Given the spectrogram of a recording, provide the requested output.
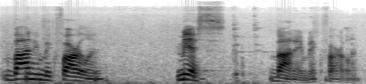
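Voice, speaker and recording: An actress playing a sardonic young ranch woman with an American accent in a western game, brisk and teasing. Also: fairly low pitch, big pitch swings, bright, forceful tone, breathy edge, heavily acted. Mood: sardonic, probing. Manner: brisk, teasing, dryly sarcastic. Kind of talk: video game cutscene acting.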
